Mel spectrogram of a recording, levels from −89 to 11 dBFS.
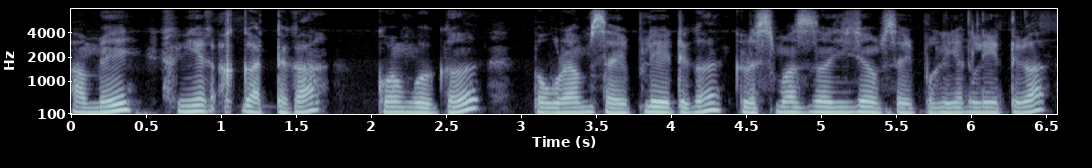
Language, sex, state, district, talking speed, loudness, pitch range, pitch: Wancho, male, Arunachal Pradesh, Longding, 130 wpm, -16 LUFS, 135-155 Hz, 145 Hz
